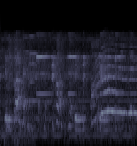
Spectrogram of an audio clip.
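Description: Battery-powered Spider-Man bubble-machine toy playing its electronic tune, a quick repeating pattern of about three notes a second. In the second half, a high, drawn-out call rises and then falls over it.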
